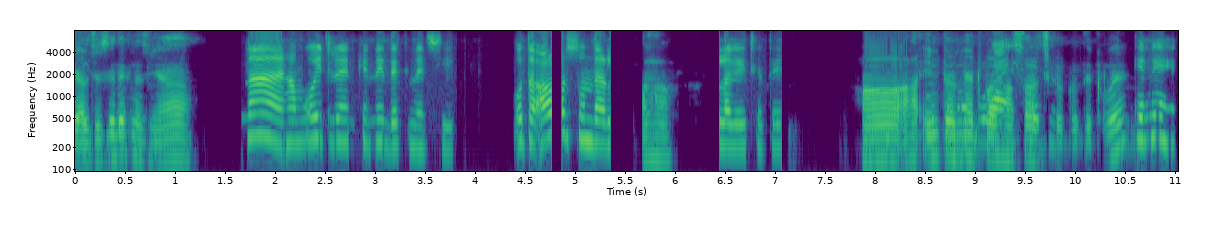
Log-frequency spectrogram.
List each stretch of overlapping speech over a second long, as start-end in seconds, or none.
none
